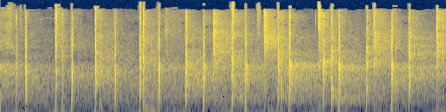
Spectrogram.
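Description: Brisk applause from a few pairs of hands: sharp, overlapping claps in a quick, slightly uneven rhythm, fairly loud and sustained for a couple of seconds with no one speaking.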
